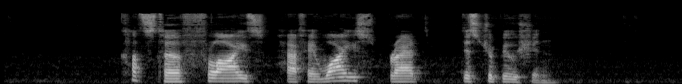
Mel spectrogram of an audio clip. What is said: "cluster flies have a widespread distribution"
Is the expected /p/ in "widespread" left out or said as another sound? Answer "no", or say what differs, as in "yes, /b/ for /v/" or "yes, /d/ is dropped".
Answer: yes, /b/ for /p/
